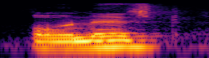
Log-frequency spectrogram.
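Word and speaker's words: honest: No days very few word begin with a silent H, द मोस्ट common are एयर, ऑनेस्ट।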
